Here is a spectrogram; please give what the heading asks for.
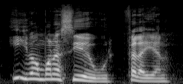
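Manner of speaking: high, loud demand for an answer; loud challenge. A narrator's reading. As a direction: confront him publicly. Loudly challenging merchant before guards.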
